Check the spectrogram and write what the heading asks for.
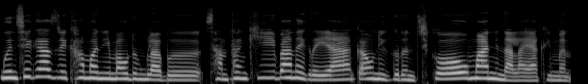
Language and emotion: Bodo, disgusted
